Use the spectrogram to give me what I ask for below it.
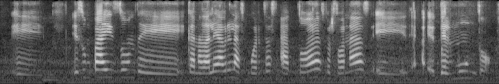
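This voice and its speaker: A woman speaks at a very slow pace in a fairly high pitch, with fairly even intonation. Her loudness swings widely, and music plays in the background. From Mexicali, Baja California, Mexico. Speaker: Mexican immigrant community volunteer. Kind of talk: interview.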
